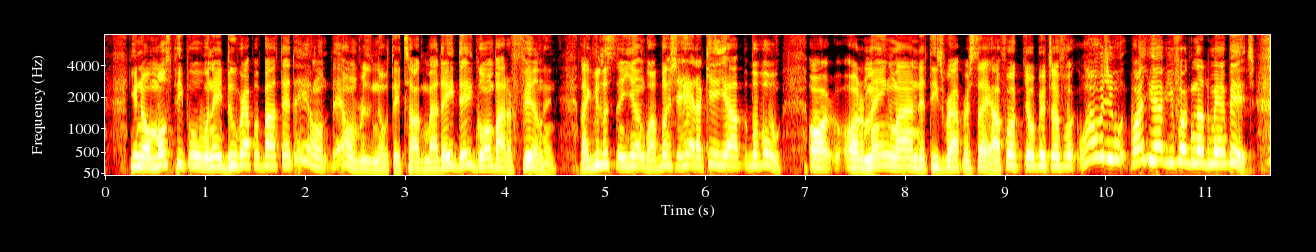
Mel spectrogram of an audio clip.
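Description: Through noticeable background noise, a high-pitched man with a Louisiana accent talks at a very fast pace. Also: lively intonation, hardly any pauses. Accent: Louisiana Southern US. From Monroe, northern Louisiana. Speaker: music producer. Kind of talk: casual interview chat. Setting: studio.

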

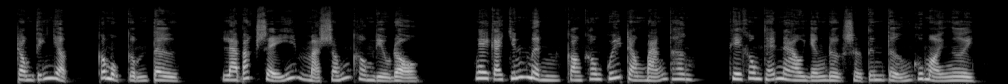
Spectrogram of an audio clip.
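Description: With an ordinary speaking voice, a woman at medium pitch speaks at a moderate pace with lively intonation, the sound dry and close with no echo. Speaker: audiobook narrator. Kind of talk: audiobook reading of a health book. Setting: studio. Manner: formal.

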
